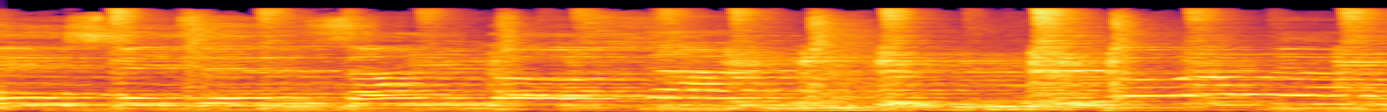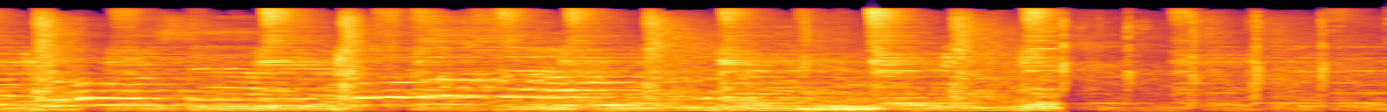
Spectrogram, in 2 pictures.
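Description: Live band playing a song: singing over electric guitars, piano and a drum kit with a steady beat. Just after nine seconds the singing stops and the band drops to a quieter passage.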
